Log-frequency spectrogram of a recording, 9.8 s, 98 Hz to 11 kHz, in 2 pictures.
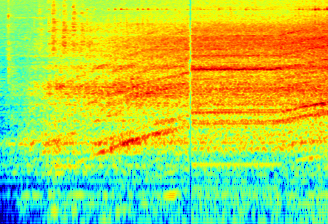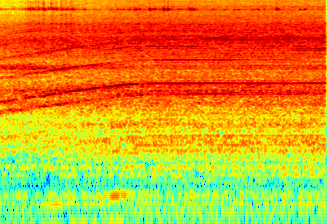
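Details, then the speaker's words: Harrison universal milling machine head after servicing, inverter drive, about 2,000 then 1,000 RPM: smooth steady whir with gear tone, no knocks or grinding; normal high-speed running. "that's about 2 000 RPM and that's about a thousand RPM"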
